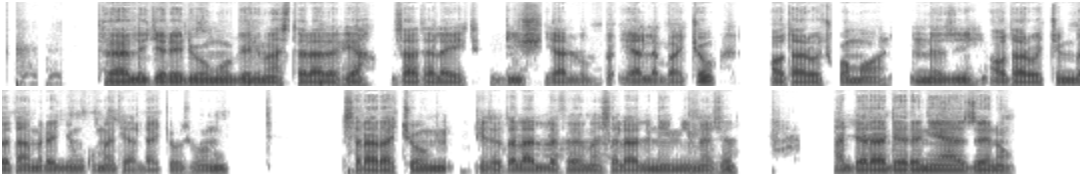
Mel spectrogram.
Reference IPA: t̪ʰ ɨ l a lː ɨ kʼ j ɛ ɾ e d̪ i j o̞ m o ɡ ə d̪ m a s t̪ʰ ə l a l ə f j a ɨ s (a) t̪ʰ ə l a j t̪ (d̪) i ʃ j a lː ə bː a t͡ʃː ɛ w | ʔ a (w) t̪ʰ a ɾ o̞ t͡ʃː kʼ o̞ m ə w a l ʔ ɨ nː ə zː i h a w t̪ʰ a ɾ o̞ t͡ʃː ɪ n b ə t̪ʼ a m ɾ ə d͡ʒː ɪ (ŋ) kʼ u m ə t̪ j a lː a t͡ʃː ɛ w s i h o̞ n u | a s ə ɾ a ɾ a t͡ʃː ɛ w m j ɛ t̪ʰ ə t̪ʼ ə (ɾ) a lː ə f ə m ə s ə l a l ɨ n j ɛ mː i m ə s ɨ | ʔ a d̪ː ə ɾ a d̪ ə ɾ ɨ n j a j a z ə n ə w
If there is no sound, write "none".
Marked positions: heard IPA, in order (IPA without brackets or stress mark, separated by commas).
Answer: a, d̪, w, m, l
